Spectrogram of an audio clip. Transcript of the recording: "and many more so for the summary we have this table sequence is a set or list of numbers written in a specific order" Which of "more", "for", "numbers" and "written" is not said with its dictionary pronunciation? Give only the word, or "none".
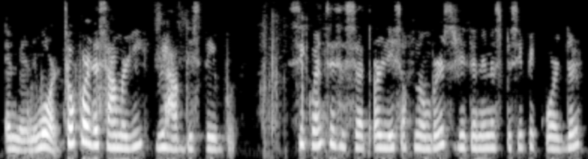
numbers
